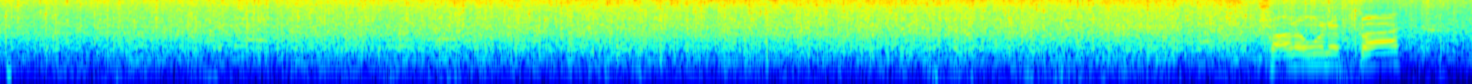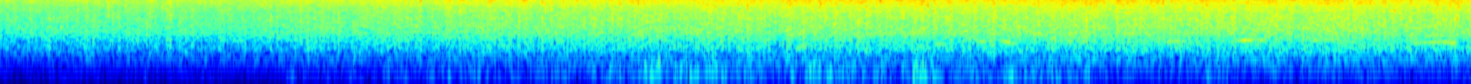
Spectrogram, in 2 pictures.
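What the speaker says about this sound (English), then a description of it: "It is absolutely pouring." Heavy rain pours steadily over an outdoor soccer match at Langley High School, a dense, loud hiss filling the whole stretch, with a commentator talking over it and a brief louder burst near the middle.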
